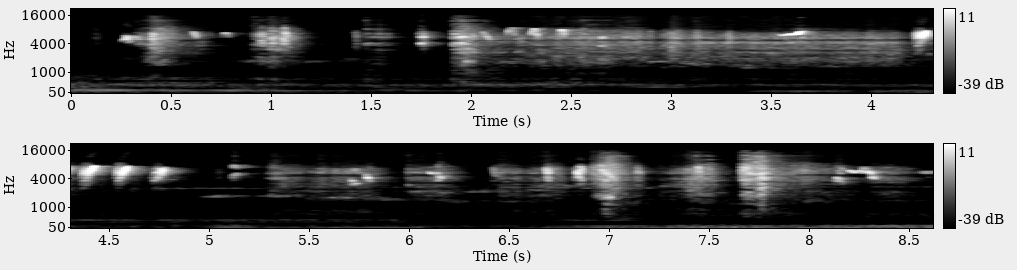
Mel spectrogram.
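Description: A sunbird sings a fast, high, thin twittering of sharp chirps and trills, nearly unbroken for the whole stretch, over a faint low hum.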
